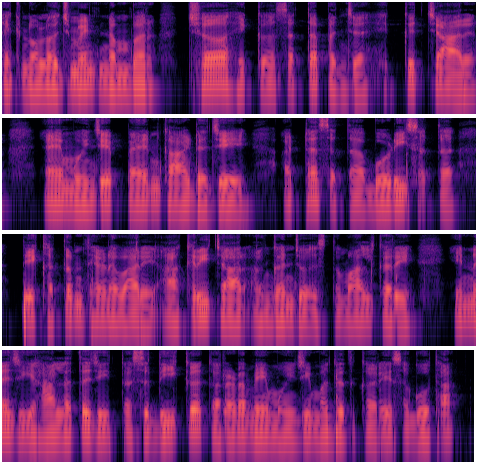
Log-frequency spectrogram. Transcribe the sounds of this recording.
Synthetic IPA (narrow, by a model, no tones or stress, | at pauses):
ʈɛːknɔːlɔːd͡ʑmẽːɳʈnɐ̃mbəɾ | t͡ɕʰɐɦɪkʊ̆sɐt̪̆pɐ̃ɲd͡ʑə̆hɪk̆t͡ɕaːɾ | ɛ̃ːmʊ̃ɦɪ̃ɲd͡ʑepɛːnkaːɾɖd͡ʑeː | ɐʈʰə̆sɐt̪ə̆ɓoːɽisɐt̪̆ | t̪exɐt̪əmt̪ʰijəɽ̃ə̆ʋaːɾeʔaːxɪɾit͡ɕaːɾɐ̃ŋɡʱənɪ̆d͡ʑoːɪst̪eːmaːlkɐɾe | ɪnəd͡ʑiːɦaːlət̪d͡ʑiːt̪ɐsd̪iːkkɐɾəɽ̃ə̆mẽmʊ̃ɦɪ̃ɲd͡ʑimɐd̪əd̪kɐɾesɐɡʱot̪ʰaː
